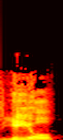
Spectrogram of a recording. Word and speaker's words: Gil: The pitcher for the Yankees the other night was spelled G-I-L, and they were saying it was Yeel.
